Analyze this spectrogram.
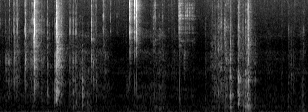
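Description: Plastic packaging crinkles and clicks as hands open it.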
